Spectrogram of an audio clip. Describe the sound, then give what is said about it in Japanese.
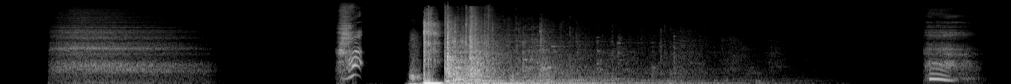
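A breathy sigh and a short thump, then a door is kicked in with a loud crash, followed by rattling, splintering debris that fades over several seconds. One last brief thud, and no speech. “この程度の扉、昔は蝶つがいごと吹き飛ばしていたのですが、自分を絶対に守ってくれると思っていた扉があっさり蹴破られて腰が抜けましたか。”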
